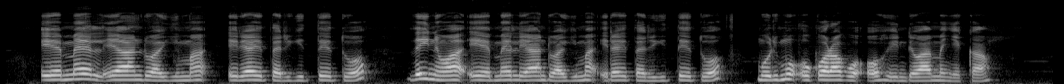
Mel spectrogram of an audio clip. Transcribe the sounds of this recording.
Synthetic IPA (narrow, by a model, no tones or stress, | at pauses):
eɛmɛljaːndoaɣima | eɾeaetaɾiɣitetwɔ | ðeinewaʔeɛmɛljaːndoaɣimaʔeɾeaetaɾiɣitetwɔ | moɾimoʔokɔɾaɣwɔʔoɦeːndewamɛɲɛka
